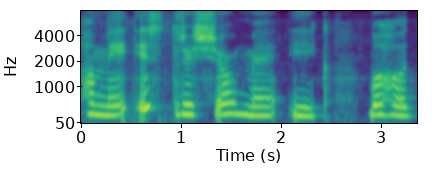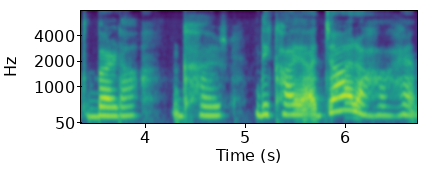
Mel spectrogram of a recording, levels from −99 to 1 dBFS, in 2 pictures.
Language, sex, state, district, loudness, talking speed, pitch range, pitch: Hindi, female, Himachal Pradesh, Shimla, -16 LUFS, 105 wpm, 240-275 Hz, 255 Hz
